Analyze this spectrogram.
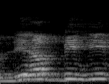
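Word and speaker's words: لربه: So to make easy on the tongue, we pronounce that who also as he.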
